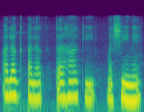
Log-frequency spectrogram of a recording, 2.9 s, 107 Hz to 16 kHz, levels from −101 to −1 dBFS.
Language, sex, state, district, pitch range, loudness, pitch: Hindi, female, Madhya Pradesh, Bhopal, 145-215 Hz, -14 LUFS, 195 Hz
